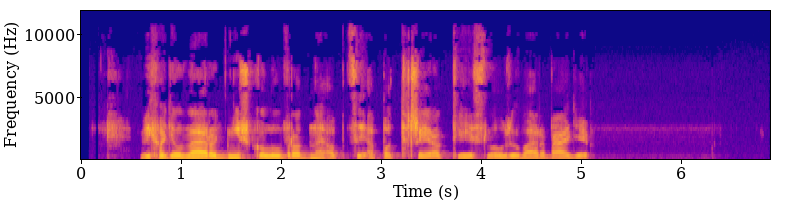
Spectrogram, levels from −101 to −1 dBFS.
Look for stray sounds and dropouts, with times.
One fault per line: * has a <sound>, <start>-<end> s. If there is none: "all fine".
all fine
